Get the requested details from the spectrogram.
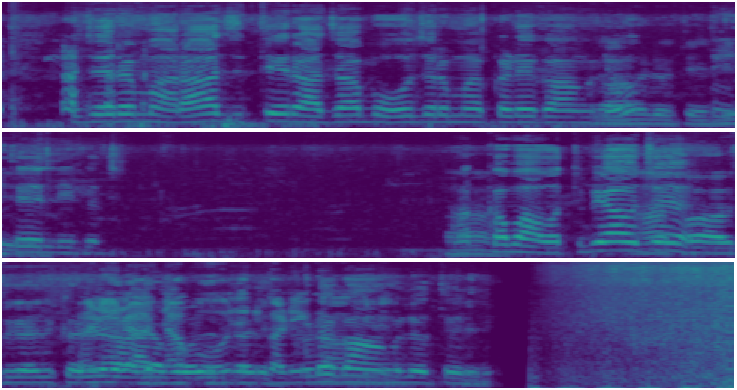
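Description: An elderly man talks with animation, close by, outdoors.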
